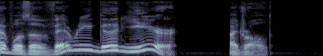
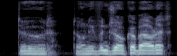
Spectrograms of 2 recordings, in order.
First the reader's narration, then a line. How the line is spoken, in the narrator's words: breathed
